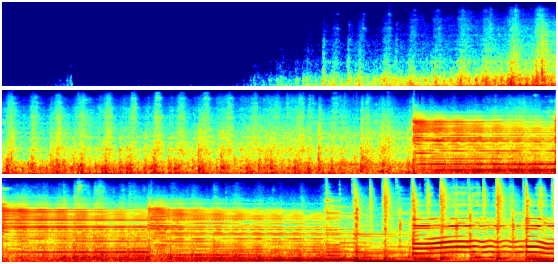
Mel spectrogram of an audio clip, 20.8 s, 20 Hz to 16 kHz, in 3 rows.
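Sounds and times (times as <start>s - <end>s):
train rolling on rails: 3.4s - 20.7s.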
